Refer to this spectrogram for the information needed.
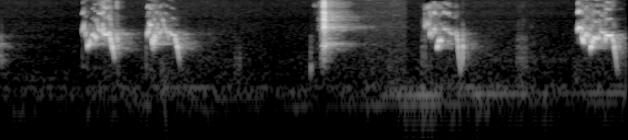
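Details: Pet budgie calling with loud, sharply falling chirps spaced about half a second to a second apart, one high click-like note between, over a faint low hum.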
